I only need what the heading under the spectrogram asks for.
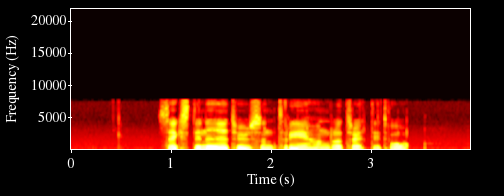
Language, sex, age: Swedish, female, 24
